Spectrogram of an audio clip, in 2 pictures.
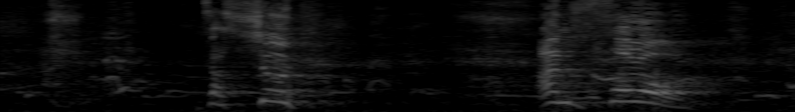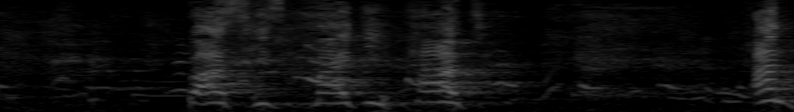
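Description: A young man sings out loudly with anguish.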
